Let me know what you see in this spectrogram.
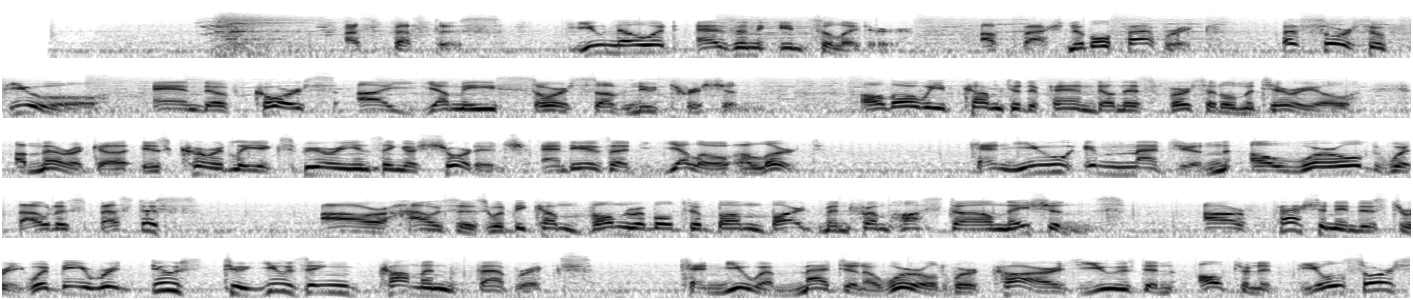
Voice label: newsreel mono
